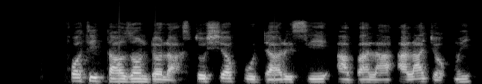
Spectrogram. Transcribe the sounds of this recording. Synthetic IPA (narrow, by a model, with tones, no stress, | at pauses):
fɔ˦ti˦ta˦wzɔ̃˦ndɔ˧la˨sto˦ʃɛ˦k̚u˦˨da˨ɾi˧si˦a˦˨ba˧la˧˦ʔa˧la˦d͡ʒɔ˨k͡pĩ˦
